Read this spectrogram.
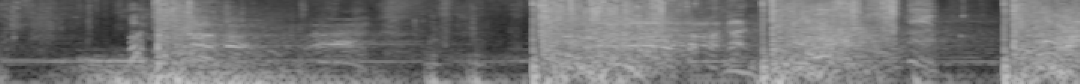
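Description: A gun fires several loud shots that echo.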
